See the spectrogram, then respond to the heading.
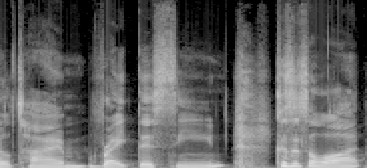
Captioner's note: laughs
